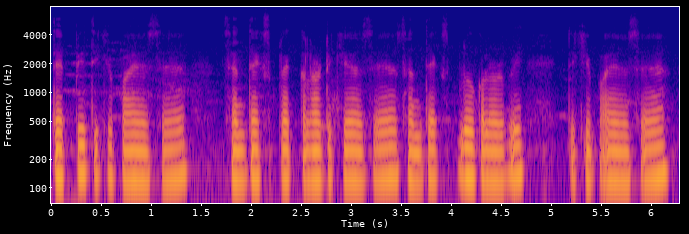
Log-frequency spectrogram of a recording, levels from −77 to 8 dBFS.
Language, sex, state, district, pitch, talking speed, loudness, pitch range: Nagamese, male, Nagaland, Kohima, 125 Hz, 145 wpm, -18 LUFS, 120-130 Hz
